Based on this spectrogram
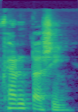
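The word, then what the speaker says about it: fantasy: একইরকম করে ফ্যান্টাসি, এটার উচ্চারণ হবে ফ্যান্টাসি, ঠিক আছে।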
